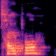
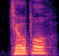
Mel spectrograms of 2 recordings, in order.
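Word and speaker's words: Taupō: where you live where is that it's it's pronounced toppo toppo yeah toppo it's uh it's a big lake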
